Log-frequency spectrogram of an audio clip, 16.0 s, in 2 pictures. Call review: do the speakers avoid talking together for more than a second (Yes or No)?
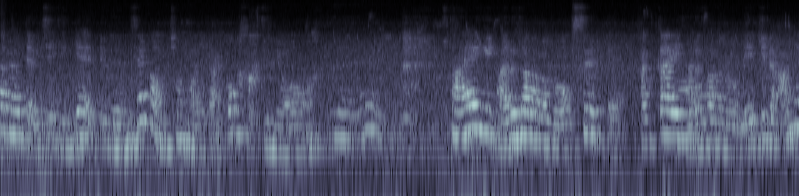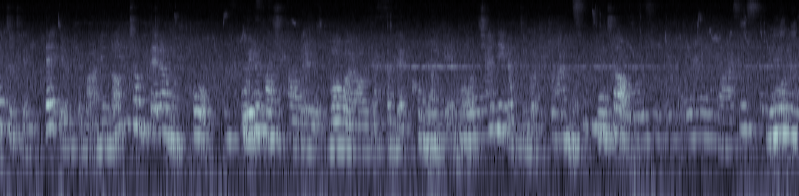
No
